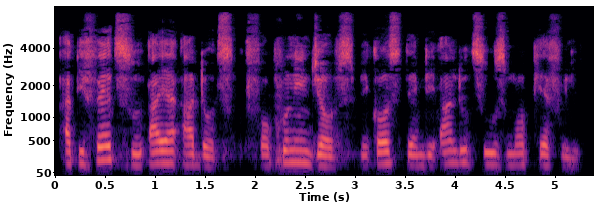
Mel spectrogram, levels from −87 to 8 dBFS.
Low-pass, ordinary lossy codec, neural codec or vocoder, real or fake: 7.2 kHz; MP3, 48 kbps; codec, 16 kHz, 16 kbps, FreqCodec, smaller model; fake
